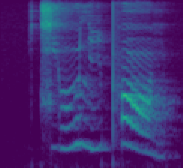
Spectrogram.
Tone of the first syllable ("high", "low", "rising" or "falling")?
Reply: rising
